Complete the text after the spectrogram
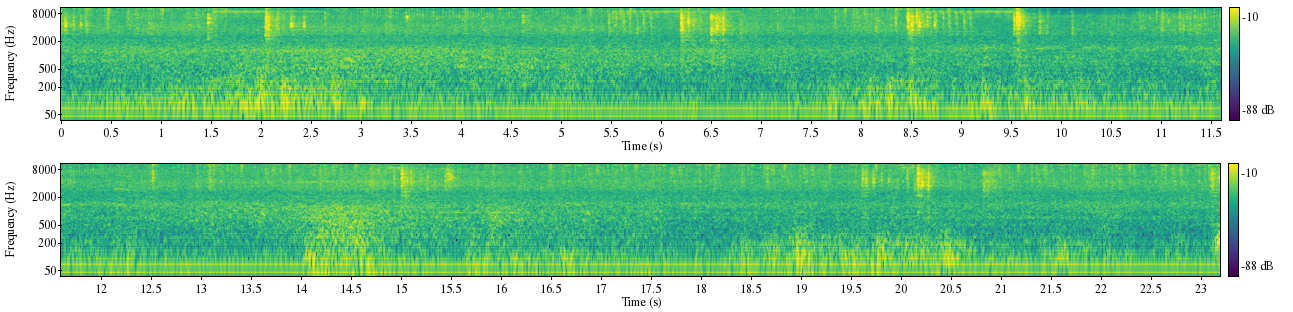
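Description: Bicycle tyres crunch over snowy gravel.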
